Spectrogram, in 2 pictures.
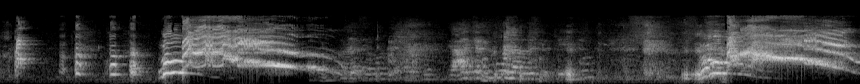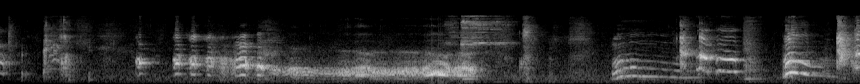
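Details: Dog howling in a funny way indoors: long wavering howls rising then sliding down, about three drawn-out bouts separated by short yelps and quieter broken whines, with a person's voice now and then.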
